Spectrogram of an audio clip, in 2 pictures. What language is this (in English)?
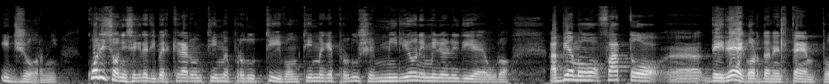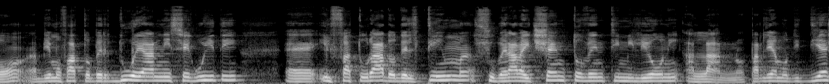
Italian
